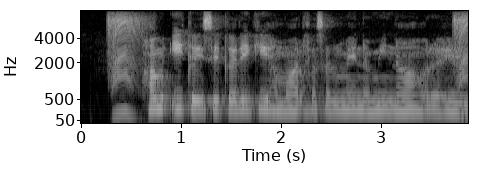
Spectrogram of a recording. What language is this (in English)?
Bhojpuri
